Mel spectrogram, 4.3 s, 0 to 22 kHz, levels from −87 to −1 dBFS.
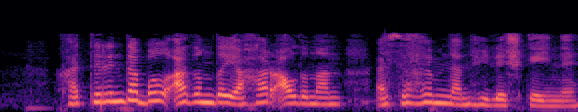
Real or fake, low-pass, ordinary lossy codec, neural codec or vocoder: real; 7.2 kHz; AAC, 48 kbps; none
